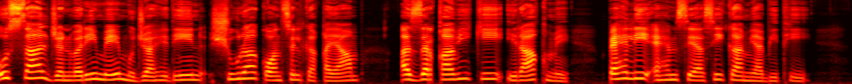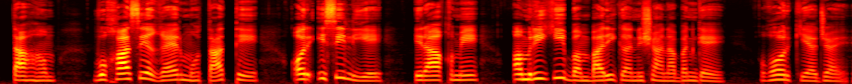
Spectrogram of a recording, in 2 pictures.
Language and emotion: Urdu, neutral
